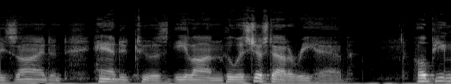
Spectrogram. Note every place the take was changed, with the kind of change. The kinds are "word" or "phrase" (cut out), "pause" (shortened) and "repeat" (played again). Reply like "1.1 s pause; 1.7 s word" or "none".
1.3 s word; 1.7 s word; 2.2 s word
